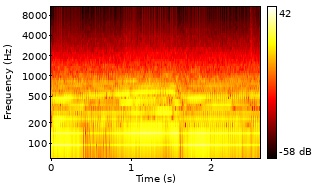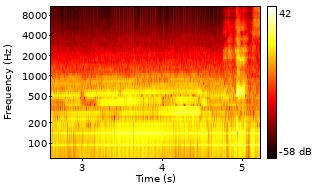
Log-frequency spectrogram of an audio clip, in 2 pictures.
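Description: A 2024 Ford Ranger Raptor pulls hard in sport mode, its engine note holding a steady strong drone with a brief dip like a gear change, loud from inside the cab, ending with a short clatter.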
